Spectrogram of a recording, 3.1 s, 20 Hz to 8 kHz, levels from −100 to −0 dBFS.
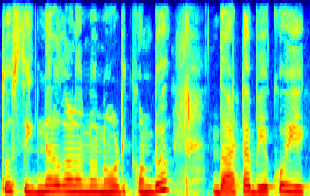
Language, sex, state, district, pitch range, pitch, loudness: Kannada, female, Karnataka, Belgaum, 230-260 Hz, 240 Hz, -12 LUFS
